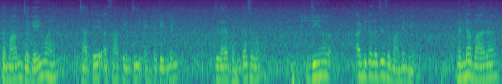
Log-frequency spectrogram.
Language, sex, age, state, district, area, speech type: Sindhi, male, 18-30, Maharashtra, Thane, urban, spontaneous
